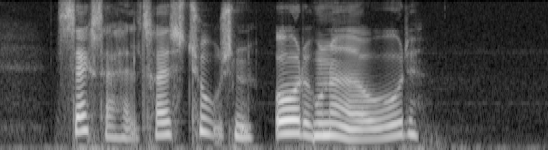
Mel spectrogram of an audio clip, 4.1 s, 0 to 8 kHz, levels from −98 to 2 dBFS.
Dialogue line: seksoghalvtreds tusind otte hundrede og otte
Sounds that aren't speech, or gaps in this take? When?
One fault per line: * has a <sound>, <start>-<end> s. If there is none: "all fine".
all fine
